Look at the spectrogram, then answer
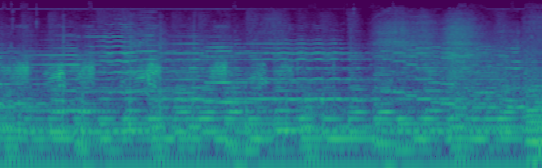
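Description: Ducks quack and honk in a city festival scene of the Baten Kaitos video game, a repeated rhythmic honking call over a bed of game music, moderately loud and steady throughout.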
